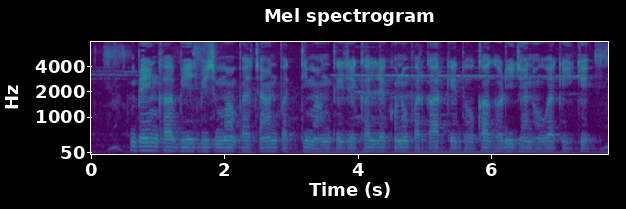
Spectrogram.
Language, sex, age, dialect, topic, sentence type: Chhattisgarhi, male, 18-24, Western/Budati/Khatahi, banking, statement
